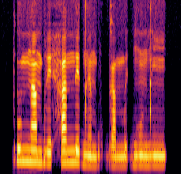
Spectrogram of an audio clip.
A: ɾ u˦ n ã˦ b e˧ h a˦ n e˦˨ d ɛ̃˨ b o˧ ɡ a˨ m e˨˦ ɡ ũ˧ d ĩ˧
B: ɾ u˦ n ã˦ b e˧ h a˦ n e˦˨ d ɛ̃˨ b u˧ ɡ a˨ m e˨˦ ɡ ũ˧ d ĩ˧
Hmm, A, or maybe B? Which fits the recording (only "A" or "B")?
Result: A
